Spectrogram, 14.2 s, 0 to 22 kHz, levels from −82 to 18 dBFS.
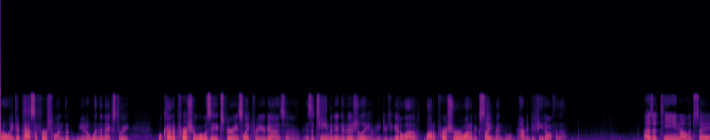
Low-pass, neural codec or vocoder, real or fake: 7.2 kHz; codec, 24 kHz, 0.9 kbps, WavTokenizer, large speech release; fake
